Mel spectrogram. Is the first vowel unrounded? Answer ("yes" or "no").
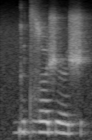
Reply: yes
